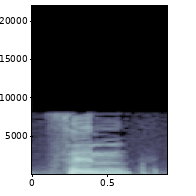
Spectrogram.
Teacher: thin is voiceless it makes no vibration there is no vibration at all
